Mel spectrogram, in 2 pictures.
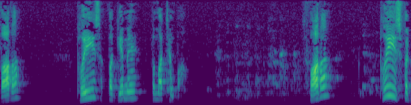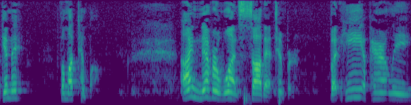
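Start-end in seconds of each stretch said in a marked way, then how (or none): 0.0-10.1 quick, heavy southern drawl, laid on thick. Retelling how a fellow always prayed at gatherings, in a thick southern drawl. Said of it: "in his thick southern drawl these words".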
